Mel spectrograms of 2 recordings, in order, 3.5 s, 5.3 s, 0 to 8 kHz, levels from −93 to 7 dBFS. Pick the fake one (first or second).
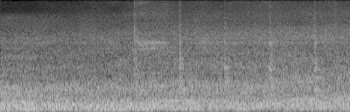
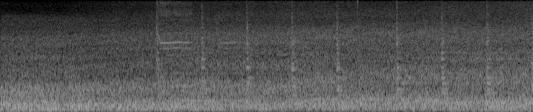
first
